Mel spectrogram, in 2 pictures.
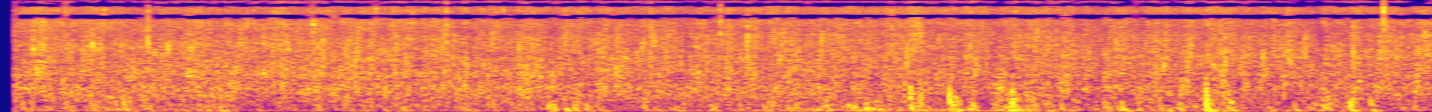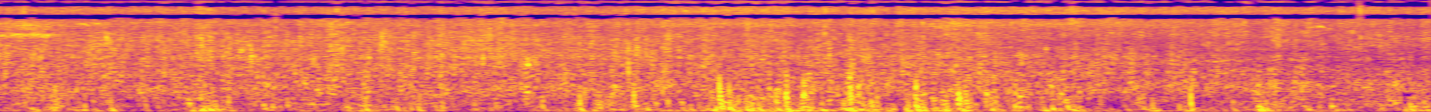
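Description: Continuous rushing and spraying of a hot-spring geyser erupting, with wind buffeting the microphone in irregular gusts.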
